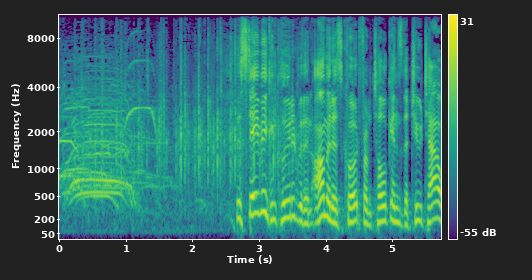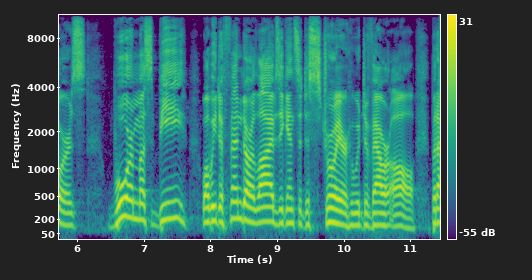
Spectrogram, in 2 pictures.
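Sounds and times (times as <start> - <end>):
crowd cheering loudly with whoops: 0.0 - 2.5
scattered claps: 0.5 - 3.8
speech: 2.6 - 11.4.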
